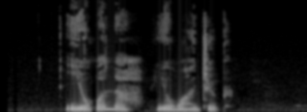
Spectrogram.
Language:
Adyghe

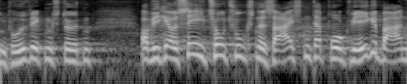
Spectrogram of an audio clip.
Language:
Danish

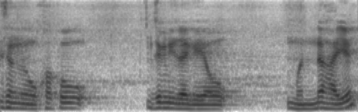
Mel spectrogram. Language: Bodo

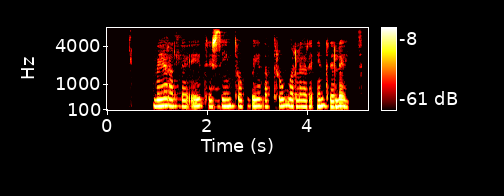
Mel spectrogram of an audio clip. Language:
Icelandic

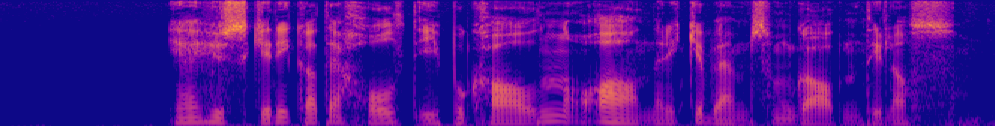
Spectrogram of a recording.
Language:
Norwegian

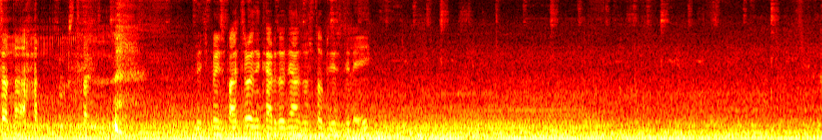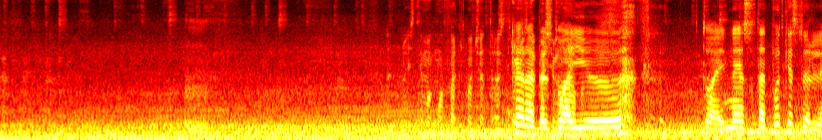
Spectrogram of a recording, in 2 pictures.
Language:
Romanian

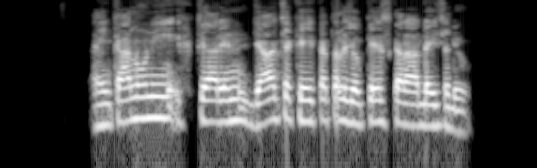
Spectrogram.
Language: Sindhi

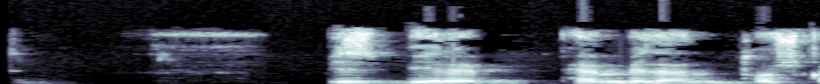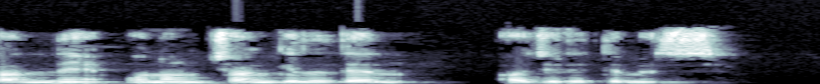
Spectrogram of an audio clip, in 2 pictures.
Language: Uyghur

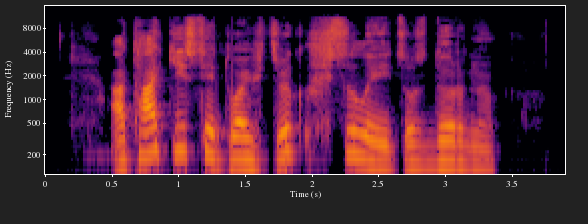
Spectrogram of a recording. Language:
Abkhazian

